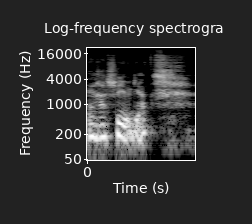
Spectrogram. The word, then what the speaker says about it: RH Yoga: j'ai envie de dire comme ça s'écrit comme ça se prononce, RH Yoga.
